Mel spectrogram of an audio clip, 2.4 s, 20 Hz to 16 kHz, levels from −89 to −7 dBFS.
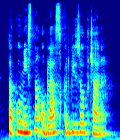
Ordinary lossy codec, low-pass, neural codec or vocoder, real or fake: none; 14.4 kHz; codec, 44.1 kHz, 7.8 kbps, Pupu-Codec; fake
